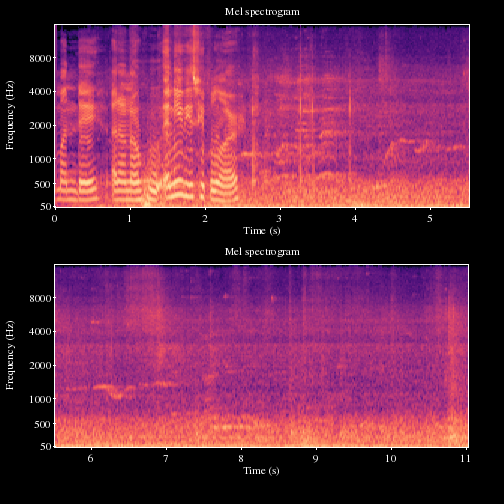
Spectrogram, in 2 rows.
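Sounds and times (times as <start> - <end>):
low background rumble: 0.0 - 6.4.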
